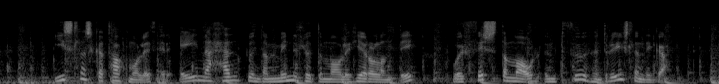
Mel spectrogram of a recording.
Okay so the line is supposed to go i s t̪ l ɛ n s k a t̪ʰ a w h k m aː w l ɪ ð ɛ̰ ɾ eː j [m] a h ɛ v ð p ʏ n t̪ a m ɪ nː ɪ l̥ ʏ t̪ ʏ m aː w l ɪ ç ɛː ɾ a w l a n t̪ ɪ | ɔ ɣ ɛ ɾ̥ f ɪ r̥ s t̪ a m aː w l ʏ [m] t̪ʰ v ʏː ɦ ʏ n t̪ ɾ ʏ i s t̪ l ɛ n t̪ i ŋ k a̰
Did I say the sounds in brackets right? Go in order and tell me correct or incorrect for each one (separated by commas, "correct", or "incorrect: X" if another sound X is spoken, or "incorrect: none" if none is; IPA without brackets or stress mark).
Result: incorrect: n, correct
